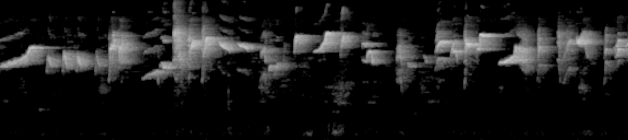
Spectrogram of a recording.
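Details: Male white-eye song used as a lure to make other males answer: a rapid, continuous, high-pitched warble of thin, sweet slurred notes jumping up and down without pause.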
